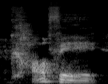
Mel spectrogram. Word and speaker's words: Coffey: record, taking on Jonathan Coffey. Um, uh, like the drink, but not spelled the same, if you will, with a 5-2 amateur mixed martial arts record representing Mushindo martial arts.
